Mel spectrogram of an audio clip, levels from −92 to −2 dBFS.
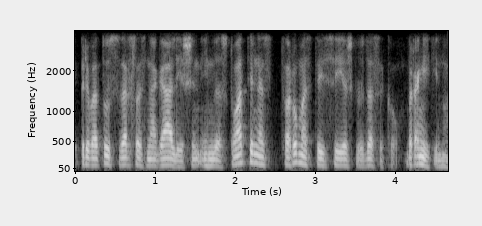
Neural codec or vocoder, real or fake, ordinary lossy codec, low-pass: codec, 16 kHz, about 1 kbps, DyCAST, with the encoder's durations; fake; Opus, 16 kbps; 3.6 kHz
